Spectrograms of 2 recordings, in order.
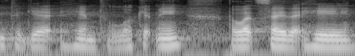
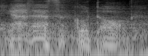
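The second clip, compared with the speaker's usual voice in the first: whispered, much softer good dog; soft praise; 13 dB quieter than usual. Real, not acted. Trainer softly praises the dog at her side. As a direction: murmur it just to the dog.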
